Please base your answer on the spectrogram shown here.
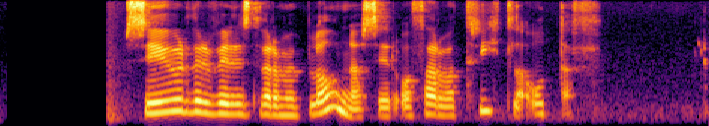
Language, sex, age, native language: Icelandic, female, 40-49, Icelandic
